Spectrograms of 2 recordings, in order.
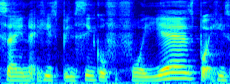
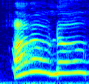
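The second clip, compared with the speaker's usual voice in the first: sing-song shrug; 9 dB louder than usual. Real, not acted. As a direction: toss it up high like a musical shrug. Musing about Joey.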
